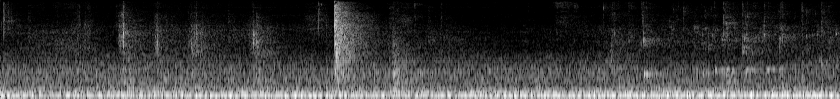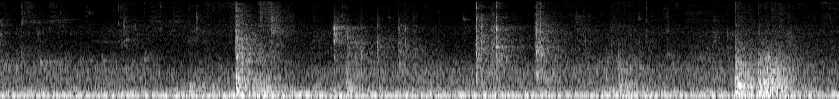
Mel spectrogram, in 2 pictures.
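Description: Lemon juice poured from a bottle into a small cup, with a few sharp clicks and knocks of the bottle cap and bottles on a steel table, the first about two and a half seconds in. A steady low hum runs underneath.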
